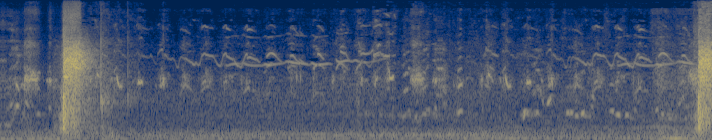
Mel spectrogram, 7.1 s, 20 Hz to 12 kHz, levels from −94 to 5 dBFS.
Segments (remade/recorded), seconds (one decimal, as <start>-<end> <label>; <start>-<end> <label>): 0.0-0.8 remade; 0.8-7.1 recorded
